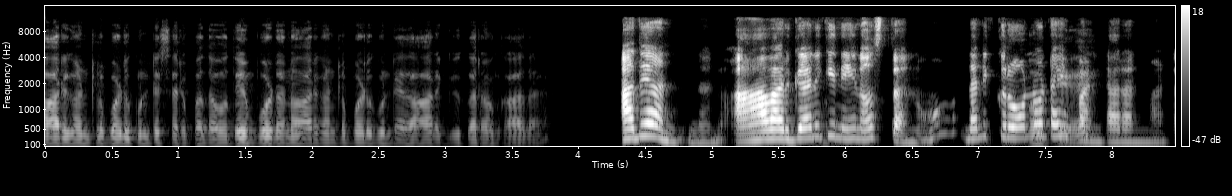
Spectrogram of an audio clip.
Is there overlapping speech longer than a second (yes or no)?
no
